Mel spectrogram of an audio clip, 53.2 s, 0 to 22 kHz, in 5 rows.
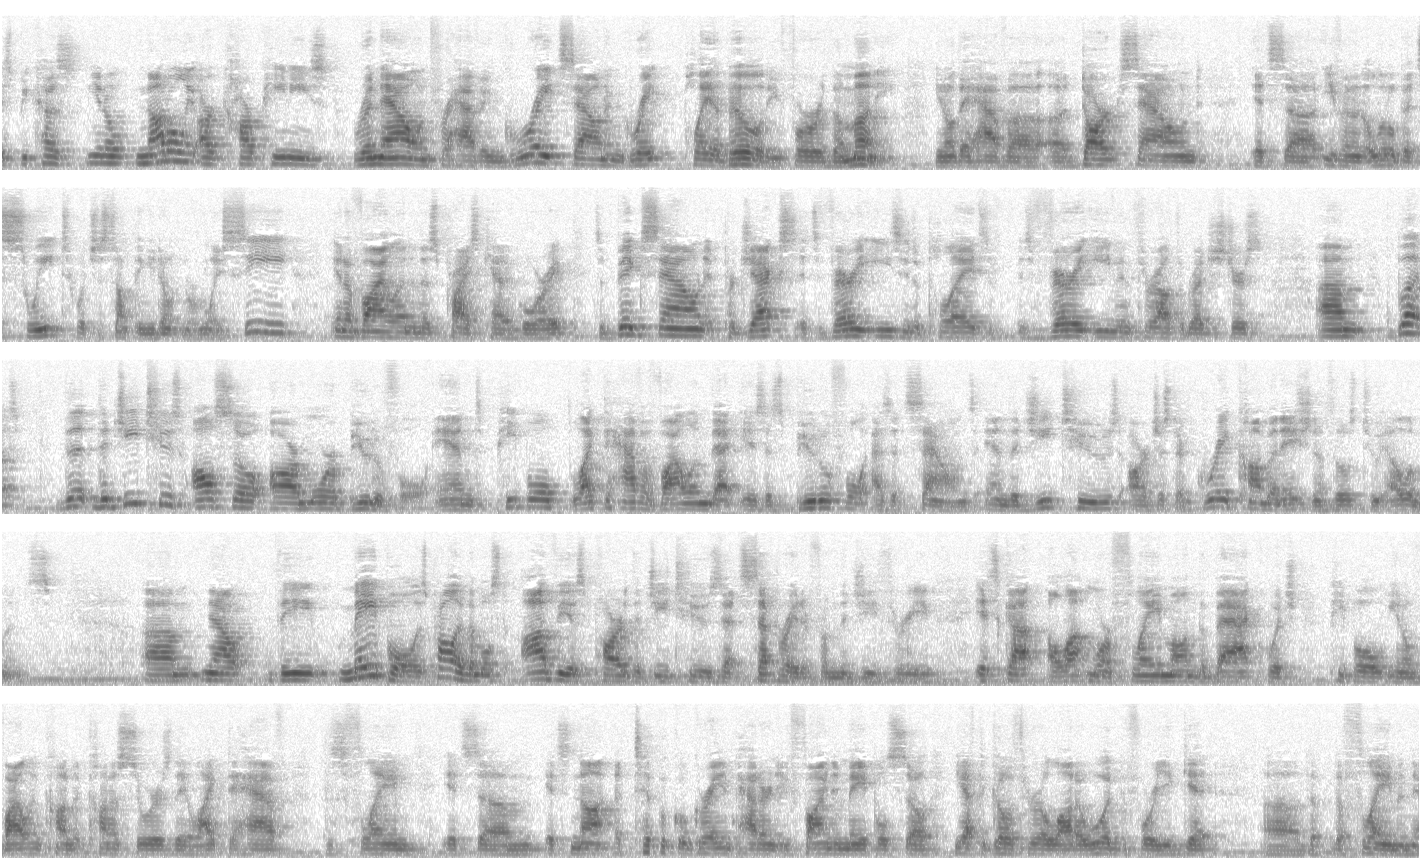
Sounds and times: Speech: 0.0 - 53.1.

